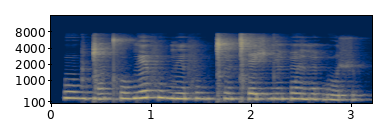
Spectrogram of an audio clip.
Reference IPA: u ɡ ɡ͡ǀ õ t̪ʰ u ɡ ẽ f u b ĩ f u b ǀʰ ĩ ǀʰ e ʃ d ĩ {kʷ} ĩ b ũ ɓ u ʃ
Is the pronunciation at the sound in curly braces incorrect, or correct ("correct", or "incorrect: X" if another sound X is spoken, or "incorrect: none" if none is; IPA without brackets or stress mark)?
correct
